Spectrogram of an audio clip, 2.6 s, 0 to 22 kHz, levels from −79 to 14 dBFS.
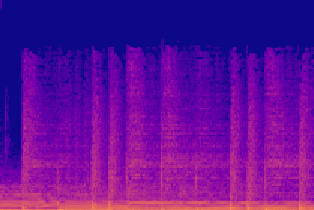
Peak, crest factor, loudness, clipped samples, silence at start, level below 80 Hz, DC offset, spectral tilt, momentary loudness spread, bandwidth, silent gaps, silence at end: -4 dBFS; 16 dB; -21 LUFS; under 0.1%; 0 s; -26 dBFS; under 0.1%; -6 dB/octave; 2 LU; 17.5 kHz; none; 0 s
